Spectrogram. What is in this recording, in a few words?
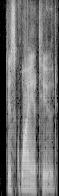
"disquietude", American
